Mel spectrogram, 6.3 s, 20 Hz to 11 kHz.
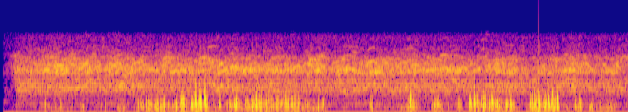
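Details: Snow geese in 2013, a flock heading home on migration: a dense, continuous chorus of overlapping high honks, with low, irregular thumping pulses through most of the recording.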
